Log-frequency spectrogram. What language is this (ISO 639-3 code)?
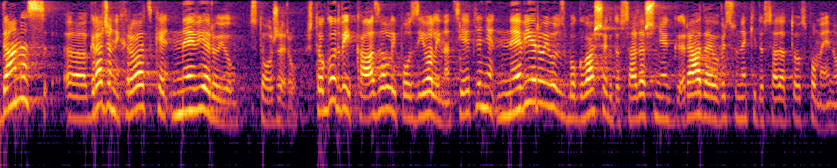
hrv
